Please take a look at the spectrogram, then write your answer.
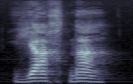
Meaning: inflection of najagen: 1. second/third-person singular present indicative 2. plural imperative
- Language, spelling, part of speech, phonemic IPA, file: Dutch, jaagt na, verb, /ˈjaxt ˈna/, Nl-jaagt na.ogg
